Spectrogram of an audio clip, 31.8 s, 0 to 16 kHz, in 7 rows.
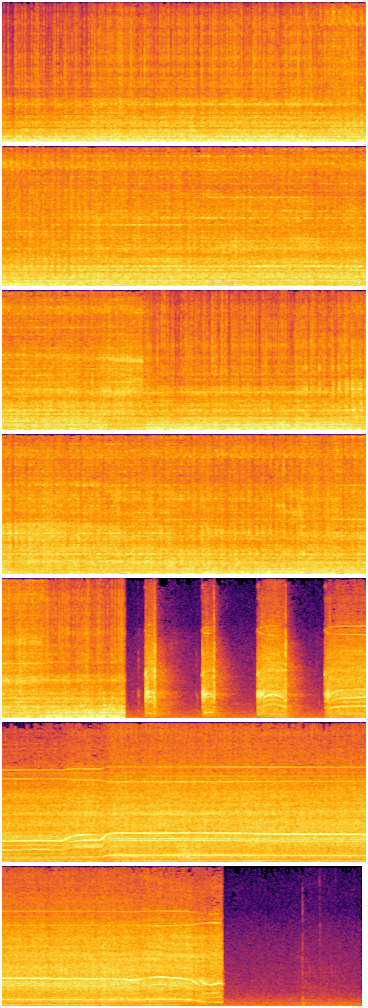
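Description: Bandsaw running with a steady hum while a 45-degree notch is cut into a small lacewood whistle blank; the saw stops about two-thirds of the way through. Then a cordless drill is triggered in a few short bursts and runs with a steady whine for about seven seconds, drilling a small hole in the blank.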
